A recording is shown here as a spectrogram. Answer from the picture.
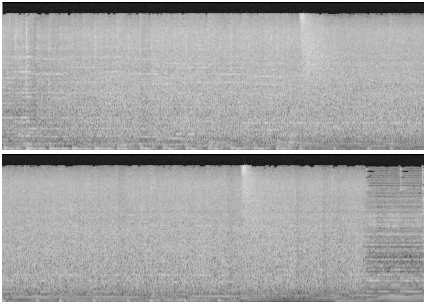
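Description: Rushing river water running fast over rocks in shallow rapids, a steady dense hiss, with background music underneath. The water sound cuts out shortly before the end, leaving the music alone.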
